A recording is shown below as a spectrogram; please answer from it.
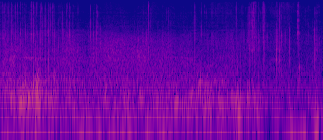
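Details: Brief hissing patter of rain-like noise with scattered clicks, and no animal calls.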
